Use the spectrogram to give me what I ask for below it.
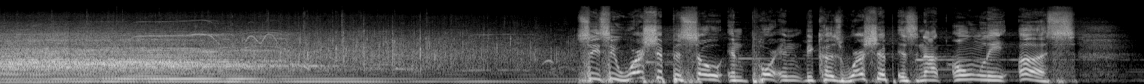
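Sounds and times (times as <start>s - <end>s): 
large crowd screaming and cheering with whoops and shouts: 0.0s - 6.6s
steady low musical tones: 0.0s - 11.4s
speech: 6.0s - 11.0s.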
